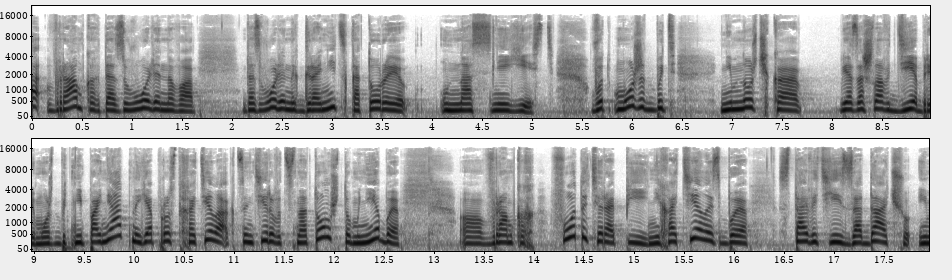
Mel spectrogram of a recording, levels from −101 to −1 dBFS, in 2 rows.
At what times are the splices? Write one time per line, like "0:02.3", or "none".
none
